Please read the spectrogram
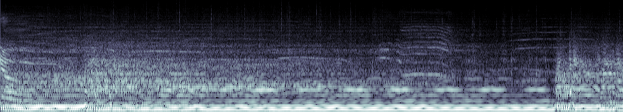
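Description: Rock band playing live: a sung note slides down at the start, then the band holds one long sustained chord over a steady low bass note. About five and a half seconds in, the band breaks back into rhythmic playing.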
